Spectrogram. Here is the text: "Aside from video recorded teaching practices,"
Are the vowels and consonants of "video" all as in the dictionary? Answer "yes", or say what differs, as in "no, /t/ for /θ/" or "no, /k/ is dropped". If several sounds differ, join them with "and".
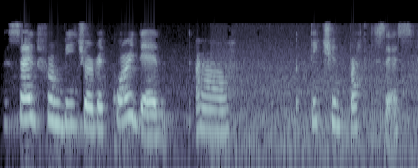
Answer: no, /b/ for /v/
